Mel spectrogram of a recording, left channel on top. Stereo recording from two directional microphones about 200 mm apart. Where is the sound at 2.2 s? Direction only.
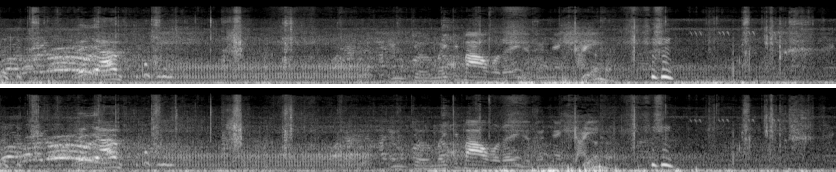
Centre (ahead or behind).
